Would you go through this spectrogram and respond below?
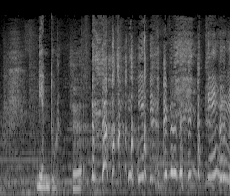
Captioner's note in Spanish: Risas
